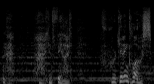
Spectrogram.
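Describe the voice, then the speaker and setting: A man voicing a frail, grieving man in a video game, speaking in a weak, halting, hushed way. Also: mid-range voice, big pitch swings, music in the background. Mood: weak, longing. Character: frail, grieving man yearning for his lost love. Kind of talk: video game dialogue acting.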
